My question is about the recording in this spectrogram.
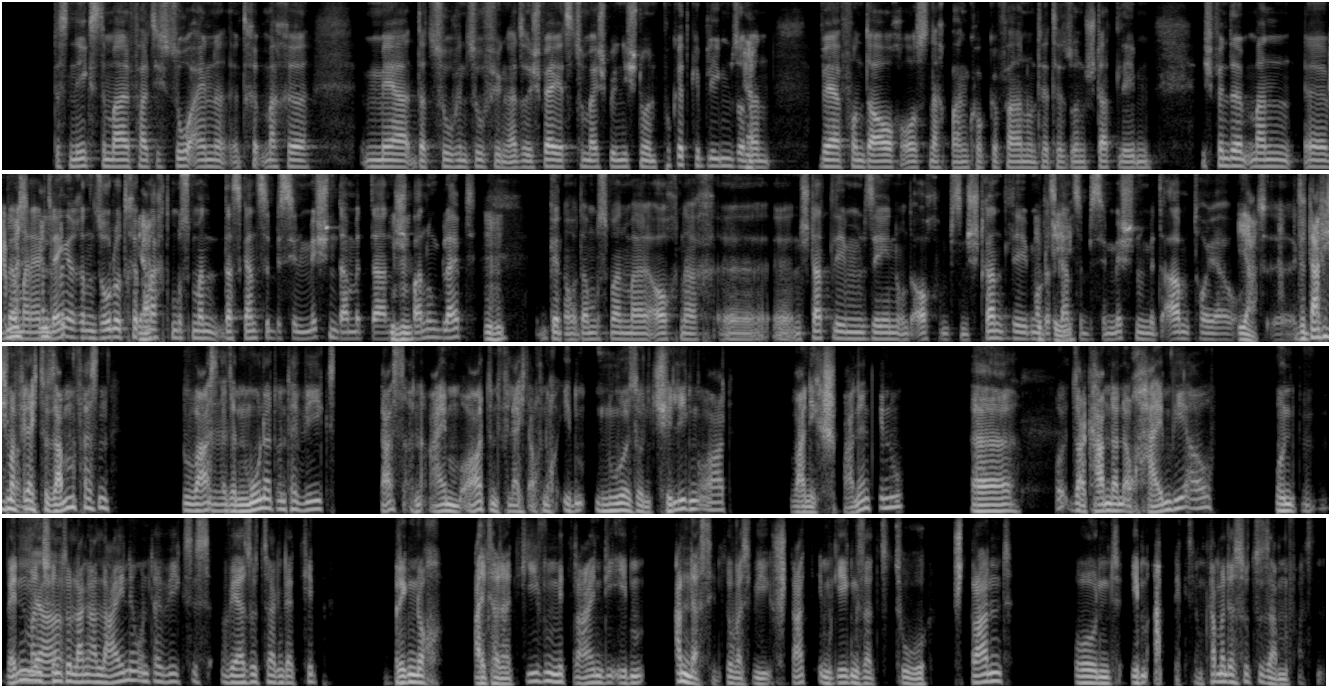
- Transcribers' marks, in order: stressed: "nur"; stressed: "anders"
- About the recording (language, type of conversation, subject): German, podcast, Welche Tipps hast du für die erste Solo-Reise?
